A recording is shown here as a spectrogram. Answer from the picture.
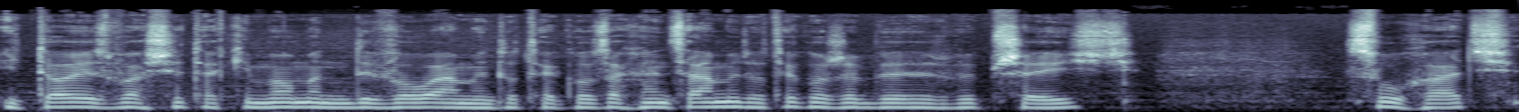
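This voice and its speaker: Noticeable noise sits behind the voice. A man speaks at a moderate pace. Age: 40s. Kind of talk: radio interview. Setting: studio.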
